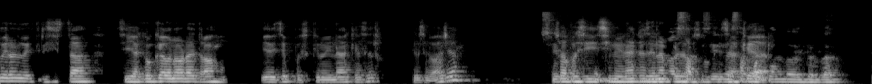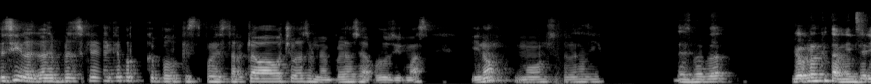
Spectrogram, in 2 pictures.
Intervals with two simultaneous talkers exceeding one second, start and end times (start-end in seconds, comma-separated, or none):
5.5-7.7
